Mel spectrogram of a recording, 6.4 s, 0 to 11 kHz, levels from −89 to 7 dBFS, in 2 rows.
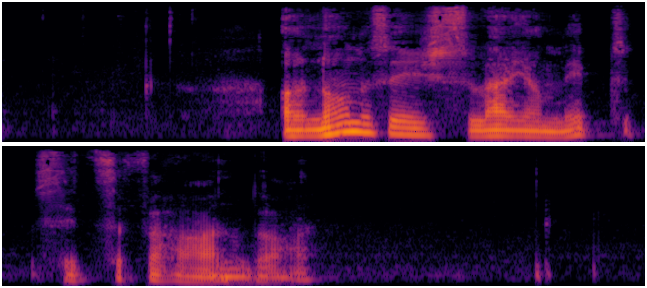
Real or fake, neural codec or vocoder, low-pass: fake; codec, 24 kHz, 0.9 kbps, WavTokenizer, medium speech release version 1; 9.9 kHz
